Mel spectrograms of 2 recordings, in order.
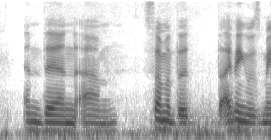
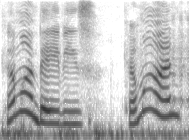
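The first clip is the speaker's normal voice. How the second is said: high coaxing call, rising higher; calling the sheep; 14 semitones higher than usual. Real, not acted. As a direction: coax them over.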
